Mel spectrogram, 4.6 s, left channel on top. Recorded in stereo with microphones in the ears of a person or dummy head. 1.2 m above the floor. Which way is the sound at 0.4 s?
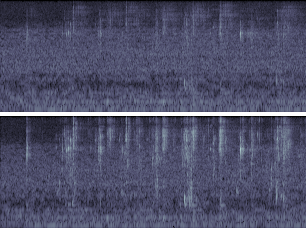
20° right (ahead or behind).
